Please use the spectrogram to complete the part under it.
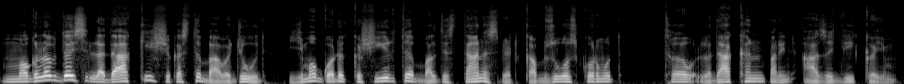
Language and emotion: Kashmiri, neutral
